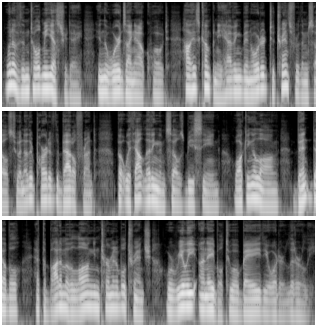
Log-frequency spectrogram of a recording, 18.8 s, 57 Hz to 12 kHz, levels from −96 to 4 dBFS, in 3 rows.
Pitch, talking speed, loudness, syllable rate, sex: 115 Hz, 165 wpm, -18 LUFS, 5.4 syllables/s, male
